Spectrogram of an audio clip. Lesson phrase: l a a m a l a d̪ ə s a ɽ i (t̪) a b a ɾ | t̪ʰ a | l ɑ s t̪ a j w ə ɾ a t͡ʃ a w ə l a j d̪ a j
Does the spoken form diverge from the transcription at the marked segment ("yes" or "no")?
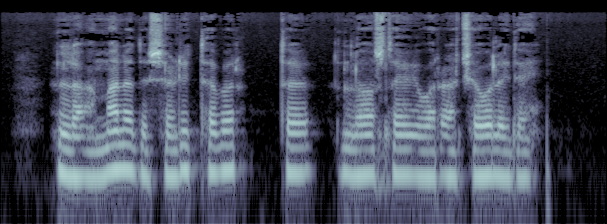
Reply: yes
